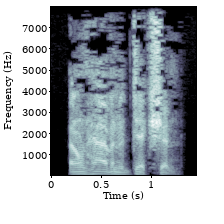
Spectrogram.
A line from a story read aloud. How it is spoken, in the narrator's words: I snarl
